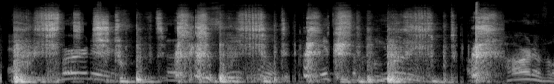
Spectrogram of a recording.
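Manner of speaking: loud rapping clown; Gamzee voice. Acted. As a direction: rap it loud and rough. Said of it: "how was my Gamzee".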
